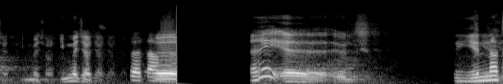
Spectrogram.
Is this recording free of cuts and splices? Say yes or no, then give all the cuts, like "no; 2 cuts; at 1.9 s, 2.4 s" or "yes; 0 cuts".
no; 1 cut; at 1.8 s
